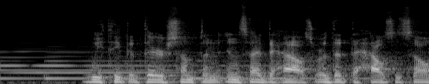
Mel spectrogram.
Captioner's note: voice over, male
